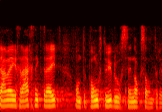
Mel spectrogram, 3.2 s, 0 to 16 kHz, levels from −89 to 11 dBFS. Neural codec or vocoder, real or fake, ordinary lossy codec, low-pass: none; real; none; 7.2 kHz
